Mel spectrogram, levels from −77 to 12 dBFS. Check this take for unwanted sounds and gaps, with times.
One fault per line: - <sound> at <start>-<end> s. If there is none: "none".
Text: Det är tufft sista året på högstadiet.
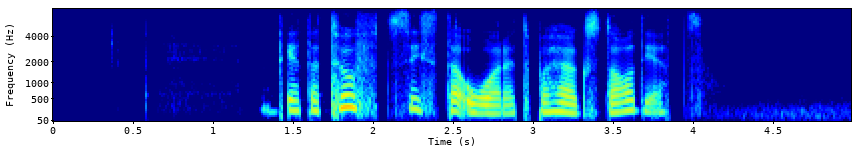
- dropout at 1.4-1.5 s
